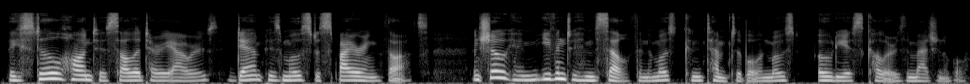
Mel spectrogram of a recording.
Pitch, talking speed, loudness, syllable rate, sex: 190 Hz, 160 wpm, -18 LUFS, 4.7 syllables/s, female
